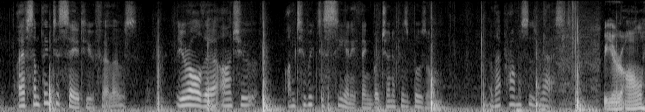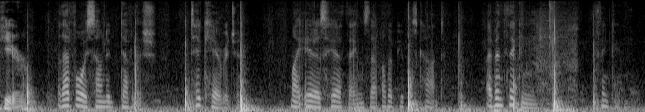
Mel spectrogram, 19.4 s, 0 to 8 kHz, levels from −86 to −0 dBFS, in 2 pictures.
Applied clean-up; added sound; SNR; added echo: none; Walk, footsteps; -1 dB; none.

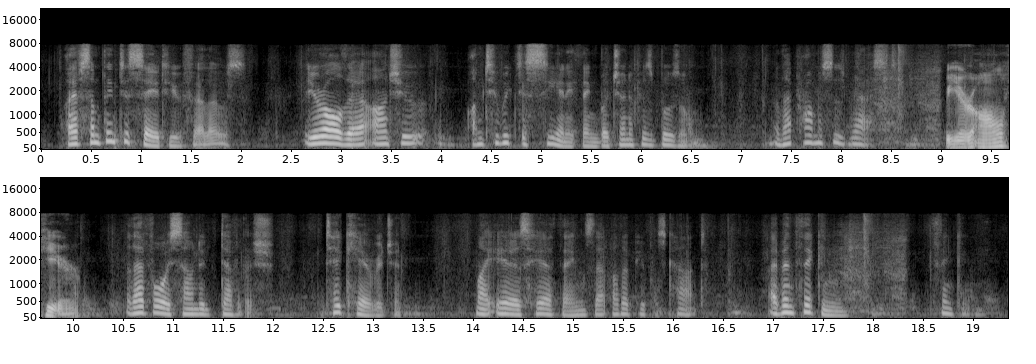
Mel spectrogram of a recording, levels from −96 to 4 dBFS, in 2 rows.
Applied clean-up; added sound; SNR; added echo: neural separator model SepFormer DNS4.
